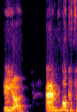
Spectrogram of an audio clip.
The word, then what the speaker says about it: Io: Center that one and you'll notice I did not say IO now the reason for that is because it the satellites of Jupiter are named after the lovers of Jupiter in mythology particularly Greek mythology um and in the Greek there is no long I sound it is a short uh e sound so it is EO not IO so all of these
